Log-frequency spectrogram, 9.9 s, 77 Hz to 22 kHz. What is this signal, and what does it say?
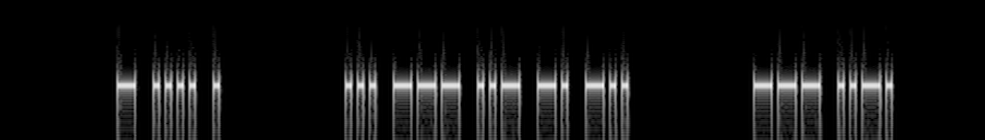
Morse code, heard as a keyed tone, about 20 wpm, 700 Hz. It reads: THE SOUND OF
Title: 3x Word-Spacing - Sets of 3 Words - 20wpm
